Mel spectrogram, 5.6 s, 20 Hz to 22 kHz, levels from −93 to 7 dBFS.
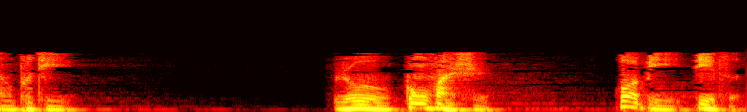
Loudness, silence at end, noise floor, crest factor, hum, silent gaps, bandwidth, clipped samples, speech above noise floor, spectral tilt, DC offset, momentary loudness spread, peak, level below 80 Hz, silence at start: -19 LUFS; 0 s; -76 dBFS; 20 dB; none; none; 4 kHz; under 0.1%; 59 dB; -11 dB/octave; under 0.1%; 13 LU; 0 dBFS; -28 dBFS; 0 s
